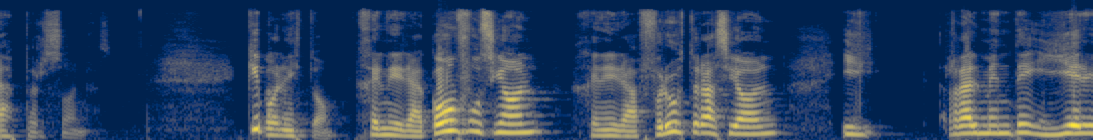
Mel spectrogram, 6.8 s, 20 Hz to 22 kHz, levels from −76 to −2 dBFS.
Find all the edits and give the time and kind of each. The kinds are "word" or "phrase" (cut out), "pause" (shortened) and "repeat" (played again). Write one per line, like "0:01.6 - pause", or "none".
0:01.7 - word
0:02.2 - pause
